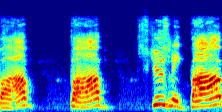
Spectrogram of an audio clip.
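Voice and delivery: slow, drawn-out call, yelled out. Speaker retells calling out the window to the man he named Bob, retelling a yell. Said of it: "Then I'd be yelling out the window".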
